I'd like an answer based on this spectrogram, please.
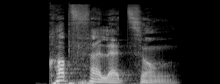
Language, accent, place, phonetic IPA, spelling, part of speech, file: German, Germany, Berlin, [ˈkɔp͡ffɛɐ̯ˌlɛt͡sʊŋ], Kopfverletzung, noun, De-Kopfverletzung.ogg
- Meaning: head injury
